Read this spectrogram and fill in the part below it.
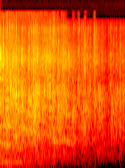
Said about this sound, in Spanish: Dele ese aplauso de alabanza al Señor.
